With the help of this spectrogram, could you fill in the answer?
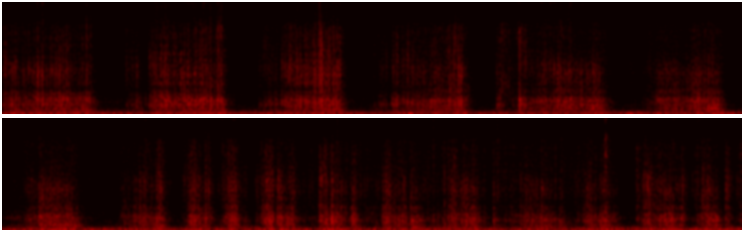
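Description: Fingernails scratch and rub along the pebbled surface and seams of an orange, inflated composite leather basketball held in both hands. The result is a quiet, steady, dry rasping scratch, broken by brief irregular pauses, with a faint bright hiss running throughout.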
